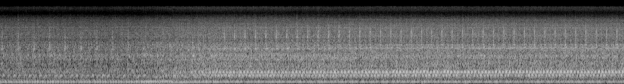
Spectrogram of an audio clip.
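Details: Opel Omega B at idle: steady light ticking knock about three per second, attributed to the exhaust camshaft on the second cylinder head.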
